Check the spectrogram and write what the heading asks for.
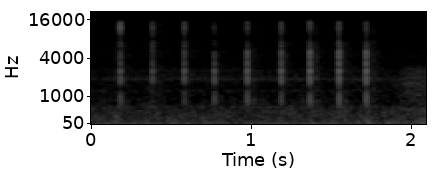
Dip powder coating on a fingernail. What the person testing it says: do you hear that Hollow sound that means you're ready for filing and buffing because your dip powder has hardened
